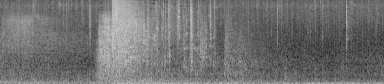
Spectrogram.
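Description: Volcanic eruption sound effects: a continuous deep rumble, with a loud crashing burst about two seconds in and scattered sharp cracks of falling debris.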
